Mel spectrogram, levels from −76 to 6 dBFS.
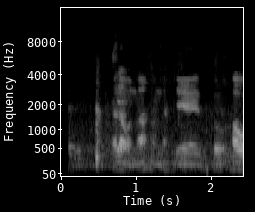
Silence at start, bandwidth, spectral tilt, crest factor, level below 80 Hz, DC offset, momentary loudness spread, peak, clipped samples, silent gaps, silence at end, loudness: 0.1 s; 9.8 kHz; -4 dB/octave; 18 dB; -80 dBFS; under 0.1%; 10 LU; -16 dBFS; under 0.1%; none; 0 s; -35 LUFS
